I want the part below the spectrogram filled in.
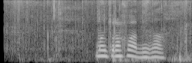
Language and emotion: Russian, neutral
